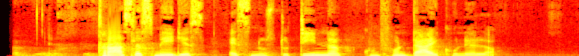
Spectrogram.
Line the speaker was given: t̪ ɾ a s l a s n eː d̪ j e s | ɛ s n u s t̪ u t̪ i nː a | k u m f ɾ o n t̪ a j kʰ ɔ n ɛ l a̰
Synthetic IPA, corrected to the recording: t̪ ɾ a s l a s m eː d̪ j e s | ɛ s n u s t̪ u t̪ i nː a | k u n f ɾ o n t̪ a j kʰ u n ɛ l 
